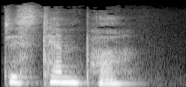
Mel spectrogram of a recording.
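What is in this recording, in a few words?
"distemper", British English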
